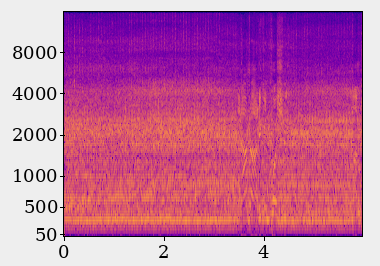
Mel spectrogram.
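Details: Old Rover Turbothrust mower made in Brisbane, Australia, at full throttle: a high, steady leaf-blower-like buzz with no stumbling or misses; runs well, normal full-throttle running.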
